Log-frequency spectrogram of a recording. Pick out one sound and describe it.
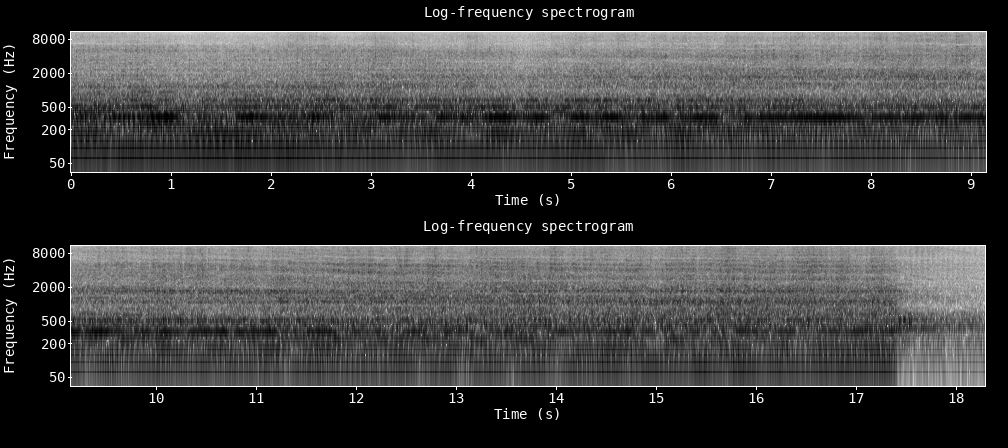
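Big tyres crunch and churn through loose dirt.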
